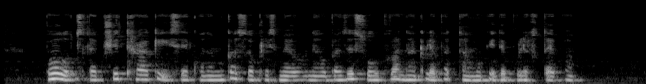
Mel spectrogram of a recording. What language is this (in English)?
Georgian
